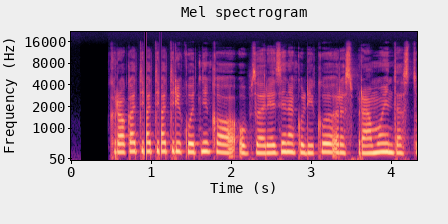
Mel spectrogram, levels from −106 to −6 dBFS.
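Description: From 0.92 to 1.30 s the speech sticks like a CD stuck on one turn: a fault at one point on the disc throws playback back one track, so the same 190 ms slice replays twice with a brief mute at each jump. That fixed loop length and even rhythm separate it from a stammering network dropout.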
